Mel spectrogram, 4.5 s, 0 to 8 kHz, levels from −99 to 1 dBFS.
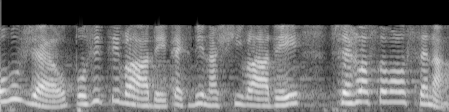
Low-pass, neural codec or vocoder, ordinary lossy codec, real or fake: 7.2 kHz; none; AAC, 16 kbps; real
